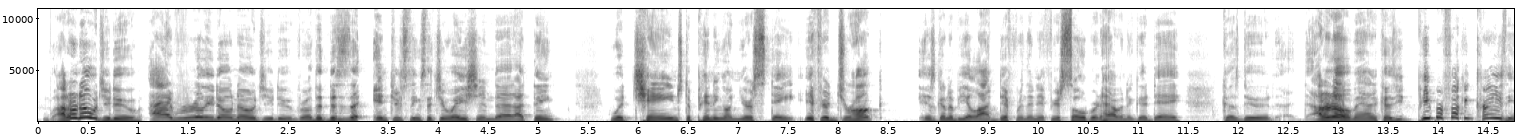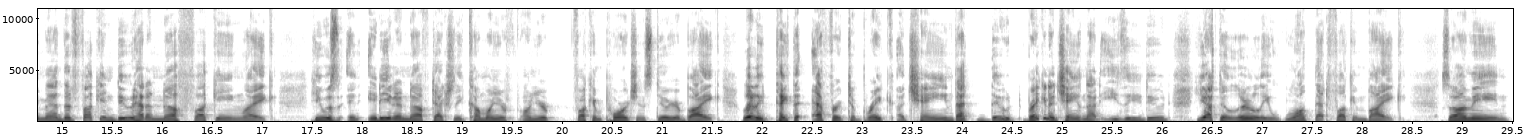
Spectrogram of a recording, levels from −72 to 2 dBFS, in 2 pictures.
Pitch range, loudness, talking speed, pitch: 135-175 Hz, -23 LUFS, 230 wpm, 150 Hz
